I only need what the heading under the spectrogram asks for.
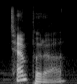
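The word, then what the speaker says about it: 天ぷら: tempora do you see tempora well when you see when you see it in Japanese it's tempera even if your pitch accent is slightly off it's still tempora or like a you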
